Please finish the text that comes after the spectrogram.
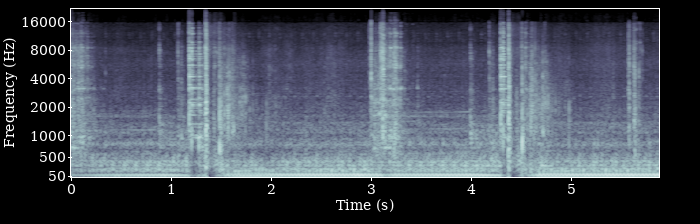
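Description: Stoeger Condor over-under 12 gauge shotgun fired at clay targets outdoors, with three loud, sharp reports spaced a couple of seconds apart over a steady low engine-like hum.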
